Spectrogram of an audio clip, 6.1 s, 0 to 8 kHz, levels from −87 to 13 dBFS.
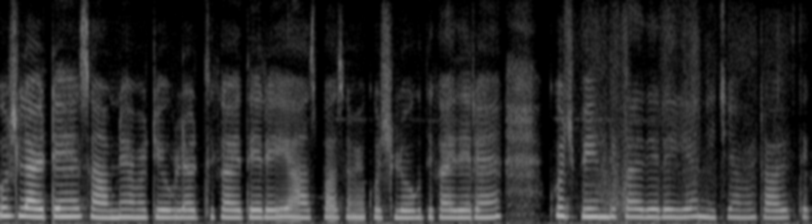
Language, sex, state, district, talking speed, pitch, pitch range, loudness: Hindi, female, Uttarakhand, Uttarkashi, 295 wpm, 270 Hz, 260-280 Hz, -26 LUFS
